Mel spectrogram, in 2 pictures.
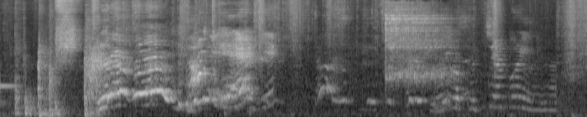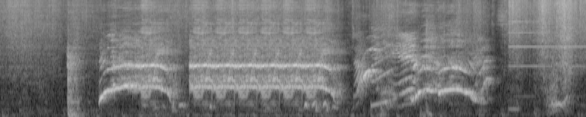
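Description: Young boys shout and wail loudly.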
